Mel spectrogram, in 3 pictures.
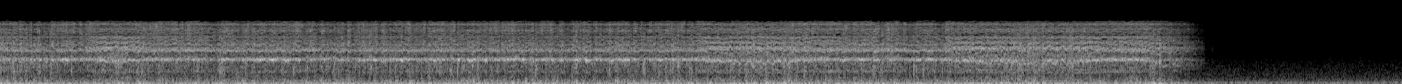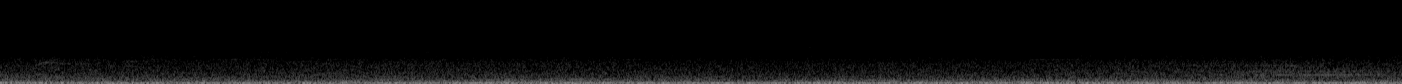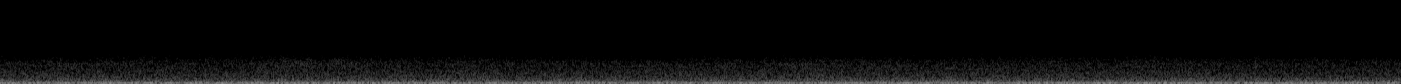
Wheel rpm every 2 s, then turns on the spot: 160, 160, 160, 160, 160, 120, 10, 0, 0, 0, 0, 0, 0, 0, 0, 0, 0, 0, 0, 0, 0.
none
